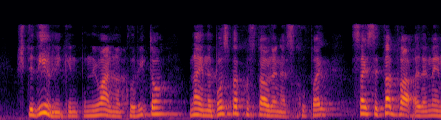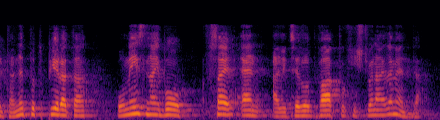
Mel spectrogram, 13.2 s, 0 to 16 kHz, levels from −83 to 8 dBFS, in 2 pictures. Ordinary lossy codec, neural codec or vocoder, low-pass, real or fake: AAC, 48 kbps; codec, 16 kHz, 1.1 kbps, Voila-Tokenizer; 7.2 kHz; fake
